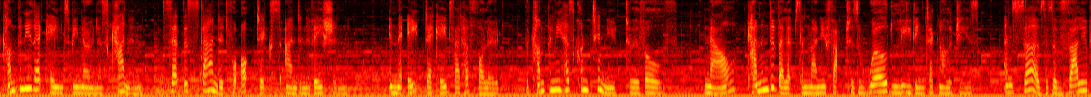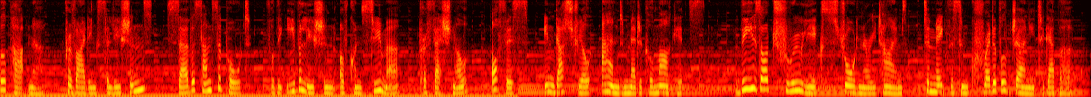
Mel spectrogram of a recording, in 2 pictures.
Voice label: Corporate

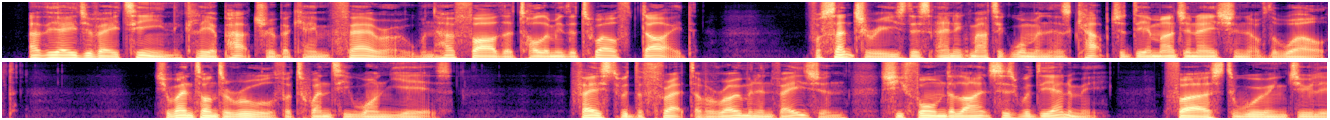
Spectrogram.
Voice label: Narrative; regional accents

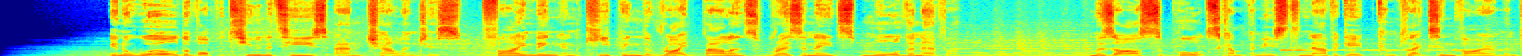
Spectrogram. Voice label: CORPORATE; regional accents

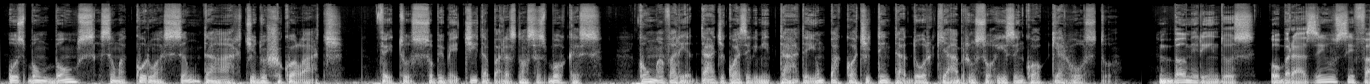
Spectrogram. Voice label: Brazillian

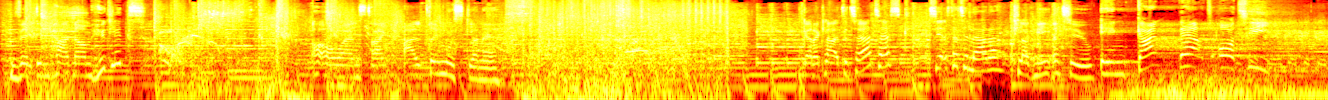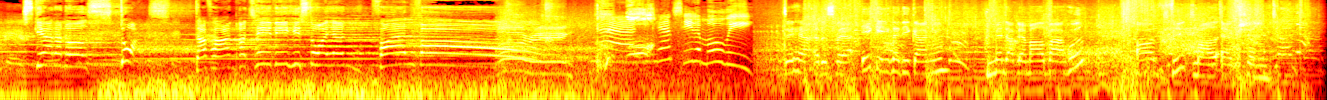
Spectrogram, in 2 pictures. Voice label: Danish

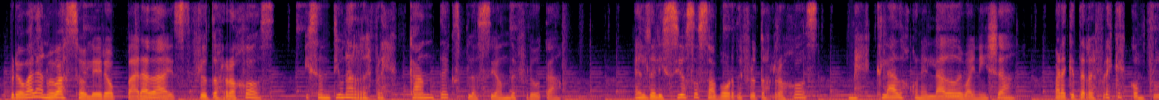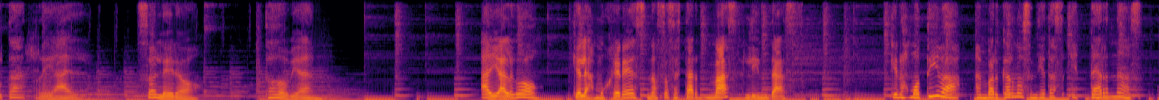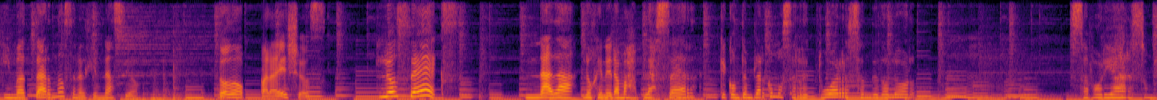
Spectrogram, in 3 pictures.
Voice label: Spanish Latin

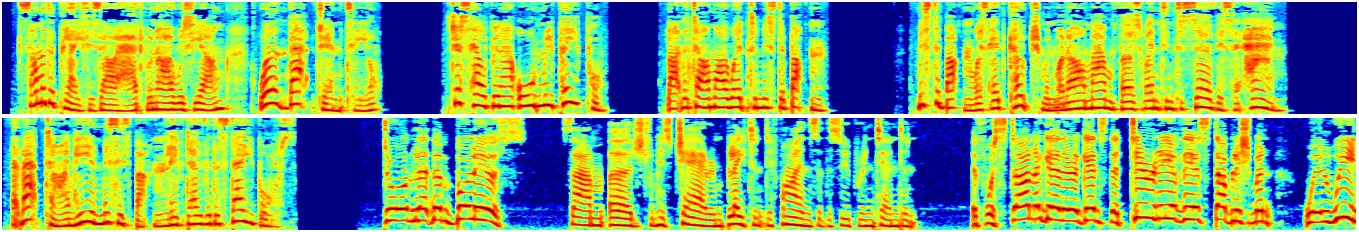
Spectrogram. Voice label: Drama Mix; 20s-30s; Female; South African

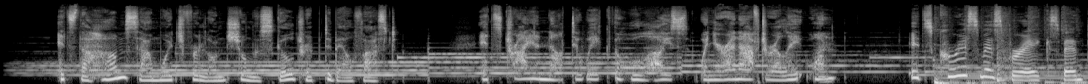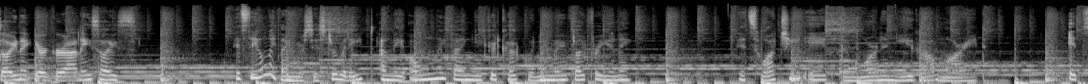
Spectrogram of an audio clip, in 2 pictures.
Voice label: Ad

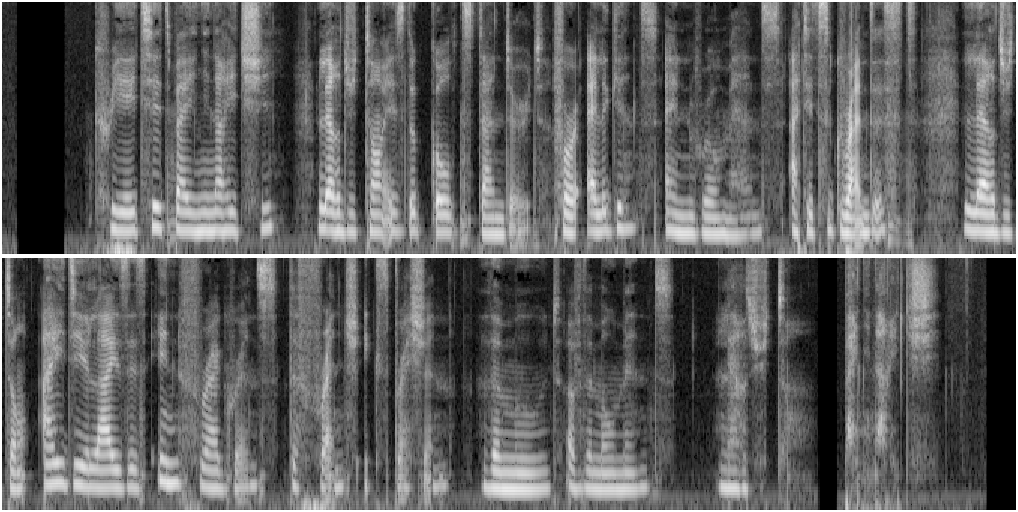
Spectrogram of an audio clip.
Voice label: English French accent

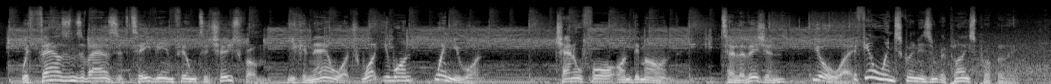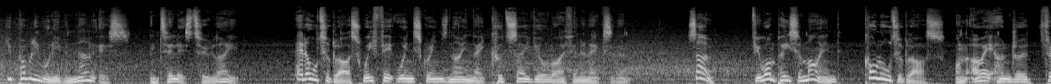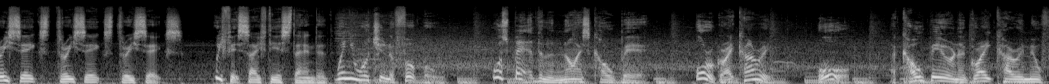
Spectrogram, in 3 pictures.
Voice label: Commercials; regional accents

